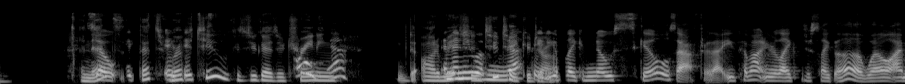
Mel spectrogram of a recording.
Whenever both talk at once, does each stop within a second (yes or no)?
no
